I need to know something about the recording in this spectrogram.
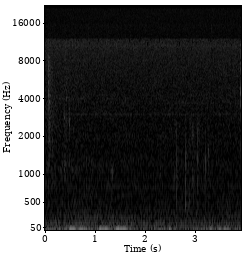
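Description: A man sips a drink close to a microphone.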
